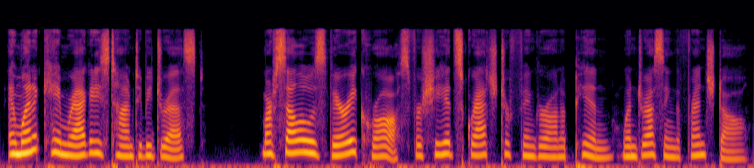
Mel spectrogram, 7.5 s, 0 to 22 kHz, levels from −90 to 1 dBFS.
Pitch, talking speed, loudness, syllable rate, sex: 215 Hz, 215 wpm, -20 LUFS, 5.3 syllables/s, female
